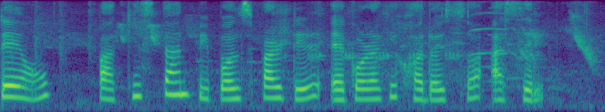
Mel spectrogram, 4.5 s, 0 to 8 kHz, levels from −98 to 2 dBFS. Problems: constant background noise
